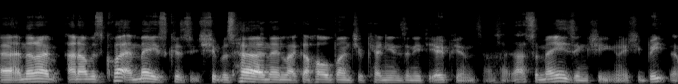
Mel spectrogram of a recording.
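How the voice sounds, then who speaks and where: With a southern English accent, a man speaks at a very fast pace in a medium pitch, with hardly any pauses. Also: ordinary pitch variation, big swings in loudness. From England, Devon. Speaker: author and journalist. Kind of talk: interview conversation.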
